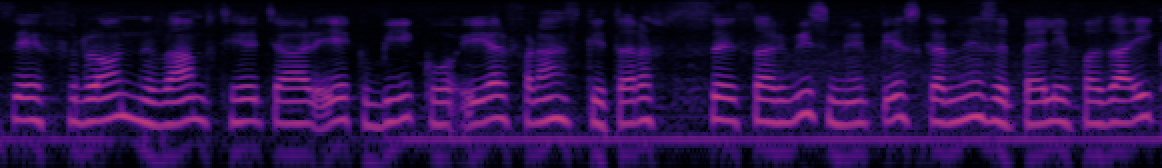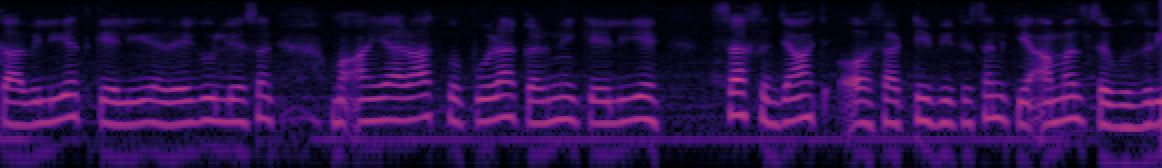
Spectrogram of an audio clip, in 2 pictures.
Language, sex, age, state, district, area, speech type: Urdu, male, 18-30, Bihar, Saharsa, rural, read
